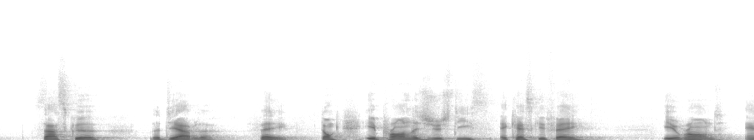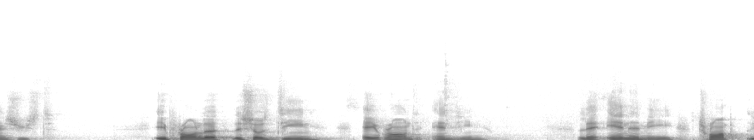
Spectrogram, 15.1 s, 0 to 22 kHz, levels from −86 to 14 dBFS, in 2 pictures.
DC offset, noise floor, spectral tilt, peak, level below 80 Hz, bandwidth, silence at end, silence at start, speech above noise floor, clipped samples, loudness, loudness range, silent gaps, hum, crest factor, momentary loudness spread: under 0.1%; -72 dBFS; -8.5 dB/octave; -8 dBFS; -76 dBFS; 8.4 kHz; 0 s; 0.45 s; 45 dB; under 0.1%; -28 LUFS; 4 LU; none; none; 20 dB; 12 LU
